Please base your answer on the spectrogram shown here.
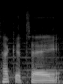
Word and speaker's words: Hecate: He says Hecate has two pronunciations, Hecate and Well, Hecate.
